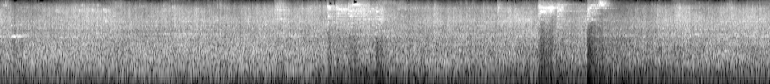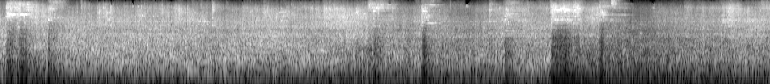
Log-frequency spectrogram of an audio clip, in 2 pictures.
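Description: CSX manifest freight train's covered hoppers and tank cars rolling past close by: a steady loud rumble of steel wheels on rail with clatter over the rail joints, and brief high wheel squeals a few times.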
